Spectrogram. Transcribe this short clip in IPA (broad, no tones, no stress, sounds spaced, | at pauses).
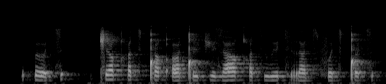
θ ə t͡s | ǁ ɪ qʰ ɪ t͡s ǃ ɪ qʼ ə ǃ ɪ t͡ʃ ɪ z a qʰ ɪ t͡s β ɪ t͡s r a t͡s f ə t͡s ǃ ə t͡s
